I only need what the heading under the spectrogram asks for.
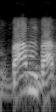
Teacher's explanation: Pero Bamba, como tú bien has dicho, Bamba, porque se escribe con W, digamos la pronunciación es oclusiva bilabial sonora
